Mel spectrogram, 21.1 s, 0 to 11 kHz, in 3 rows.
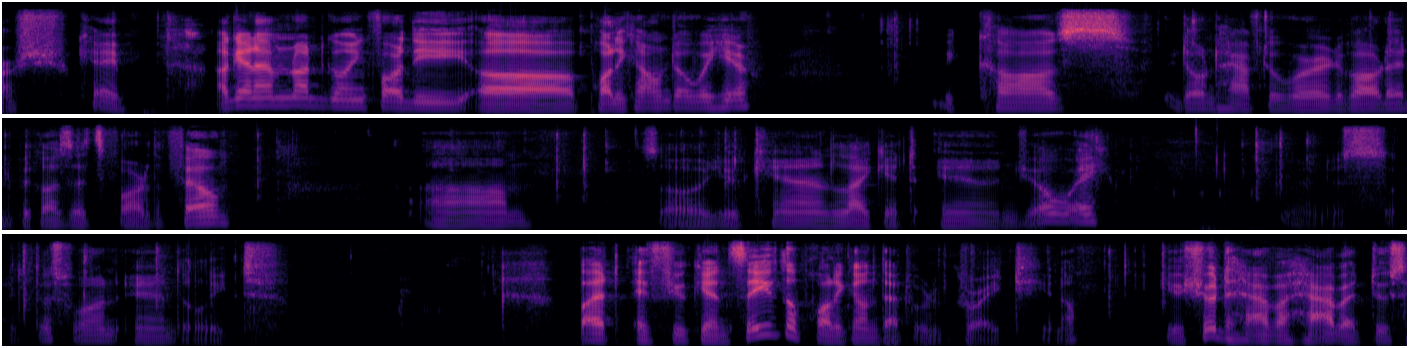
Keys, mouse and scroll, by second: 1.5 scroll down 2, 1.8 alt+click, 2.2 alt+middle click, 2.4-3.0 alt+scroll down 8, 3.0 alt+middle click, 3.4 alt+click, 3.7 alt+middle click, 4.0 alt+scroll down 1, 4.2 alt+click, 5.2 shift+click, 6.1-6.7 scroll up 4, 6.4 alt+middle click, 6.9 e, 7.2 alt+middle click, 7.5 alt+right click, 7.7 alt+click, 8.8 alt+click, 9.1 alt+right click, 9.4 alt+middle click, 9.6 alt+right click, 9.9 q, 10.1 alt+middle click, 10.5 alt+click, 10.8 q, 11.0 right click, 13.3 ctrl+F11, 14.2 shift+., 14.8 shift+., 16.6 right click, 17.8 scroll down 4, 18.1 alt+click, 18.8 r, 19.1 scroll down 2, 19.3 alt+click, 19.8 e, 20.4 alt+right click, 20.7 alt+click.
